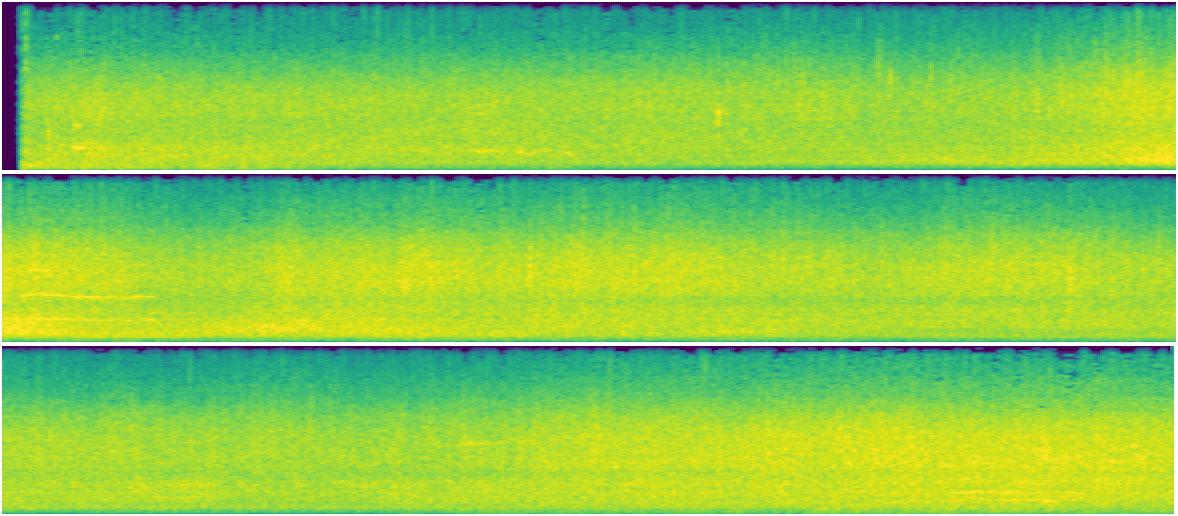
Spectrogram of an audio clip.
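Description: Ocean surf washing onto a rocky shoreline, a steady rush that swells and eases, loudest about seven seconds in.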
